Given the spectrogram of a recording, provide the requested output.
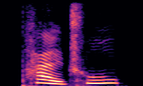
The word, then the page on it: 派出: pài chū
